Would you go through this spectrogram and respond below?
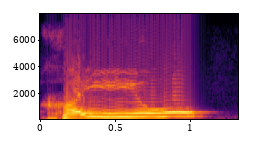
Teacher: Nah, kan di sini di khairu ada ra sebagai huruf tafhim. Ra tafhim dibaca tebal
